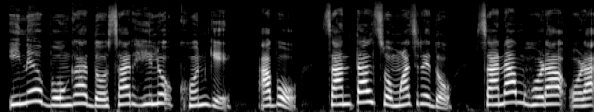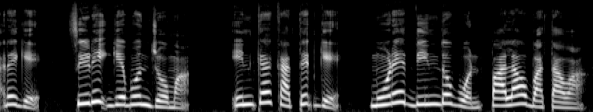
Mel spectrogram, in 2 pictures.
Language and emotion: Santali, neutral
